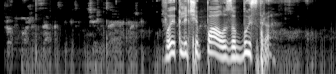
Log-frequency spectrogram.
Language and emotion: Russian, angry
